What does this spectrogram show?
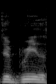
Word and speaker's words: debris: But we pronounce it debris like destrozos. Yeah. debris debris, no S, debris Ah, debris, we don't Yeah, no, yeah, no S sound. There's an S but no S sound.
